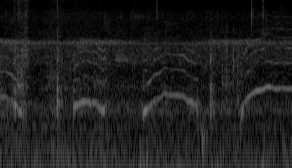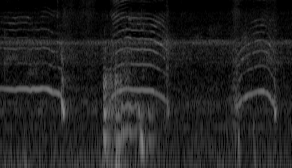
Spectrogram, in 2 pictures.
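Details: Twenty-day-old kitten giving a run of short, high arched meows, each rising then falling, about one per second, some thin and squeaky, indoors with a faint steady hum behind.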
